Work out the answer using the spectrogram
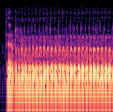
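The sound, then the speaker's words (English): A rolled-tongue trill, a voice imitating a jackhammer, sounds as a short, steady, rapidly pulsing buzz lasting about a second. “The way a kid would produce a jackhammer sound by rolling his tongue,”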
